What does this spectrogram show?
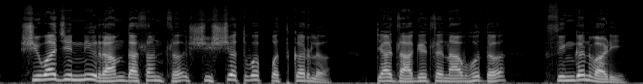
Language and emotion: Marathi, neutral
